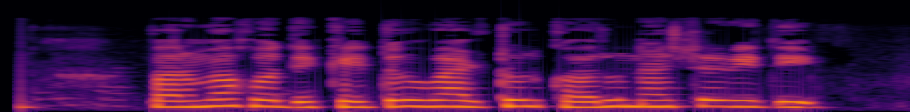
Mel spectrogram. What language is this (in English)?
Pashto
